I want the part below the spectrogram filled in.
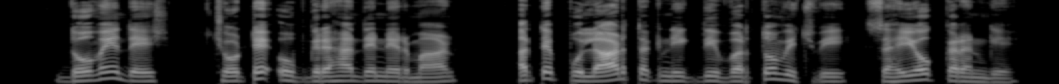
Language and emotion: Punjabi, neutral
